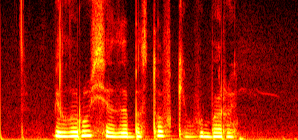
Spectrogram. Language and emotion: Russian, neutral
